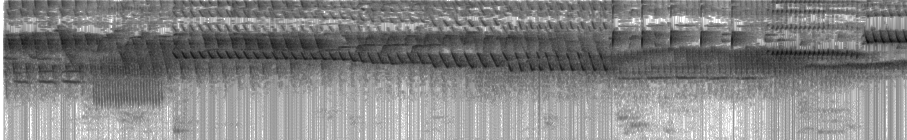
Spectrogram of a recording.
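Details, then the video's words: Syrian canary singing a long chain of rapid rolling trills, repeated notes held in tours that slide from high to mid pitch, then switch to new, faster buzzy rolls near the end. "تغريد كناري سوري"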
